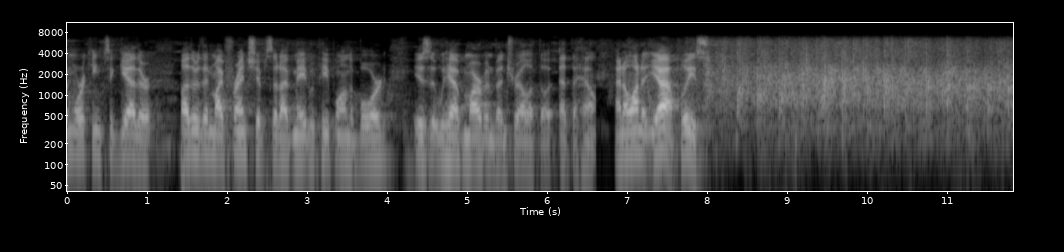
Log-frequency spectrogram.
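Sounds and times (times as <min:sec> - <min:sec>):
speech: 0:00.1 - 0:08.4
round of applause: 0:07.1 - 0:11.8.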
